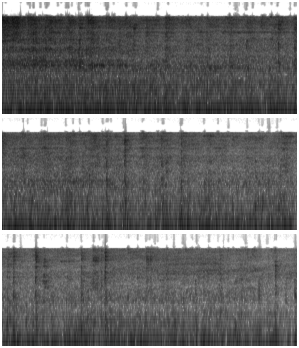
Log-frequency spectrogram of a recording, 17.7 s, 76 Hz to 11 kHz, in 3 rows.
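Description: A passenger train passing: the coaches' wheels click over rail joints at uneven intervals over a steady rolling rumble. The noise is loudest at first, as the TGM8KM diesel locomotive goes by, and slowly fades.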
